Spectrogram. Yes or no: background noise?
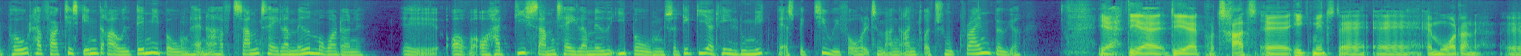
no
